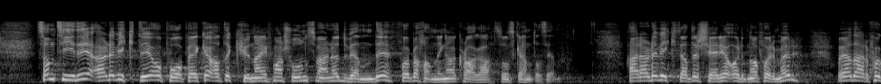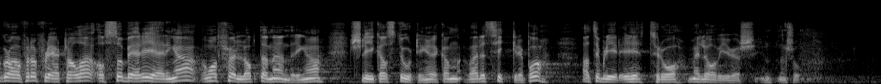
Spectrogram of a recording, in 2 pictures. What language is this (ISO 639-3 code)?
nor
